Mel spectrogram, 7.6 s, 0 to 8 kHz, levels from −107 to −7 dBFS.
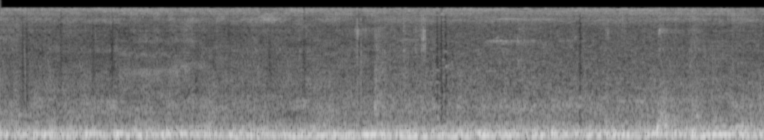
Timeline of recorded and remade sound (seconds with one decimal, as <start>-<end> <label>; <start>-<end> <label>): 0.0-3.8 remade; 3.8-6.6 recorded; 6.6-7.6 remade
